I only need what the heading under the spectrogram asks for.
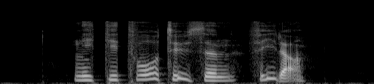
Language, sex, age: Swedish, female, 47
